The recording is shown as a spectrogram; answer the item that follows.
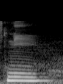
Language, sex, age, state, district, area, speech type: Bodo, male, 18-30, Assam, Chirang, rural, read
